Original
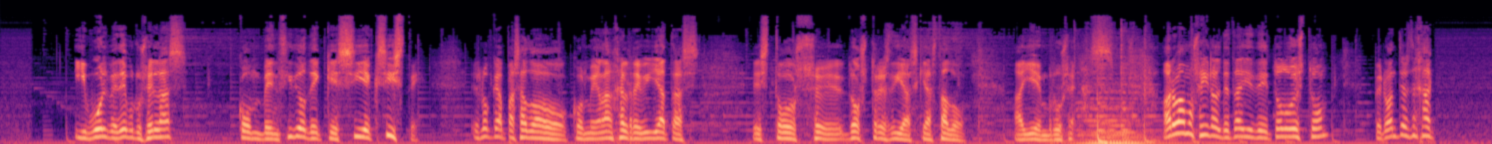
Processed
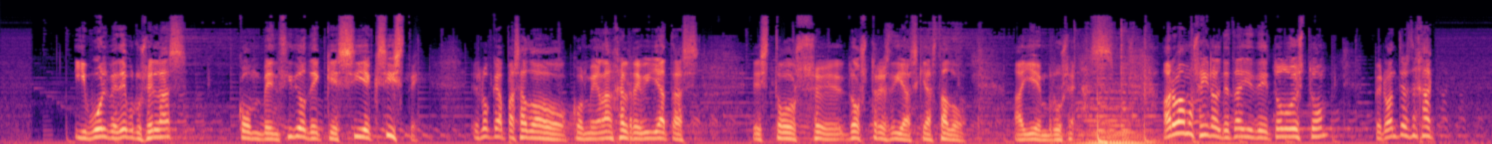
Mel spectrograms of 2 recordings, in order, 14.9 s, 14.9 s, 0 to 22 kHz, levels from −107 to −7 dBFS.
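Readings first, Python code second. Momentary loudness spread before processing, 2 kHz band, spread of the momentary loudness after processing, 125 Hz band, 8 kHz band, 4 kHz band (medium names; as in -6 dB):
10 LU, +1.0 dB, 12 LU, +1.0 dB, +1.0 dB, +1.0 dB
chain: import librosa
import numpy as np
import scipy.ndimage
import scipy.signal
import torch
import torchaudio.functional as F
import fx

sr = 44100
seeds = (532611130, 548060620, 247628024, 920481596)

y = fx.echo_filtered(x, sr, ms=178, feedback_pct=70, hz=990.0, wet_db=-22.5)
y = y * librosa.db_to_amplitude(1.0)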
